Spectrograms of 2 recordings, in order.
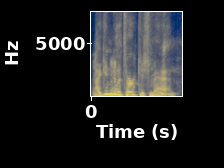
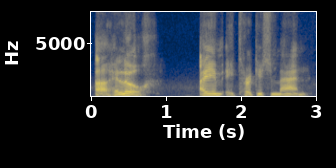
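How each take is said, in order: First: Said in the usual way. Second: Stiff, halting attempt at Turkish accent; lightly done, deadpan Turkish-man accent; bad Turkish accent. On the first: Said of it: "Can you do a Turkish man?". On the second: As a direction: introduce yourself in a faint Turkish accent.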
